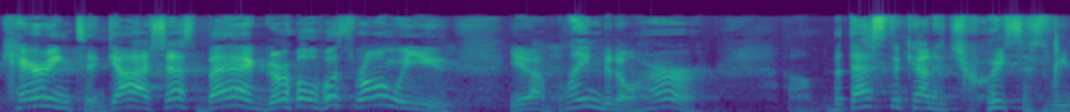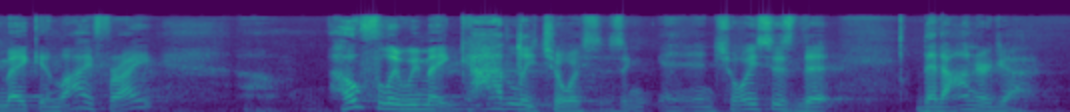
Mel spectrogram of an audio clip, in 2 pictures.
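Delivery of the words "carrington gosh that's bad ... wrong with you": loud, raised, carrying outside voice, pitched high. Dad recalling how he blamed a mess on his daughter, retelling a loud outside voice. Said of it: "in that outside kind of voice".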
